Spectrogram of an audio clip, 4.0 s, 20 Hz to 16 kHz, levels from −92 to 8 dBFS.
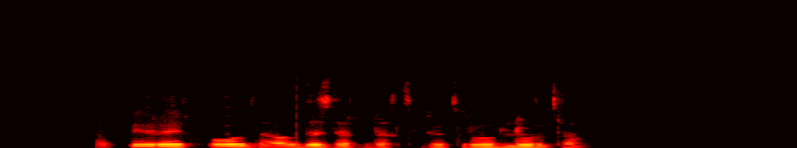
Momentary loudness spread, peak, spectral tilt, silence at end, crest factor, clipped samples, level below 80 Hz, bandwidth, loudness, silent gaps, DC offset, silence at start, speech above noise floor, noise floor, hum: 17 LU; -20 dBFS; -9.5 dB/octave; 1.1 s; 16 dB; under 0.1%; -90 dBFS; 6 kHz; -34 LUFS; none; under 0.1%; 0.5 s; over 56 dB; under -90 dBFS; none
